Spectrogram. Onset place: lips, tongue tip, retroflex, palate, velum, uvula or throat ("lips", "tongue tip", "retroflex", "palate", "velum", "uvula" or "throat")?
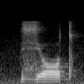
tongue tip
